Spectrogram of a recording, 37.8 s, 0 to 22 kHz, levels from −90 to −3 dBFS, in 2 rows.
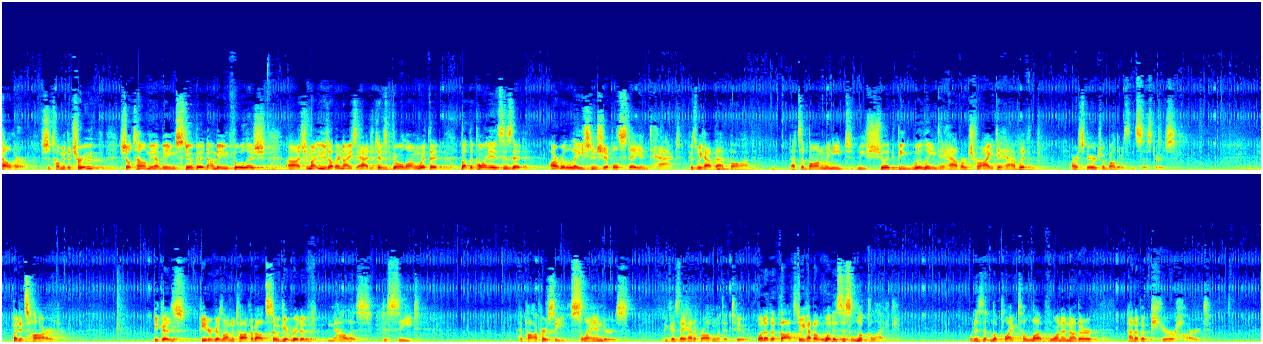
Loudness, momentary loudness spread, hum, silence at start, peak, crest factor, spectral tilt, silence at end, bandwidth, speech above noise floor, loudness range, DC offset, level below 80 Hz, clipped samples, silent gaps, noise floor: -18 LUFS; 13 LU; none; 0 s; 0 dBFS; 18 dB; -5 dB/octave; 0 s; 12 kHz; 22 dB; 7 LU; under 0.1%; -42 dBFS; under 0.1%; none; -40 dBFS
